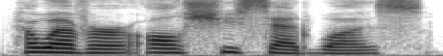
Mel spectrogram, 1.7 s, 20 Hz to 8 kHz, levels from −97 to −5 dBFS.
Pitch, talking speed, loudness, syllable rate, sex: 195 Hz, 180 wpm, -18 LUFS, 4.4 syllables/s, female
